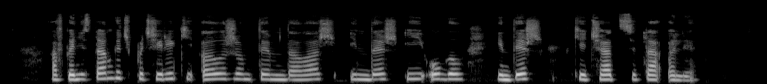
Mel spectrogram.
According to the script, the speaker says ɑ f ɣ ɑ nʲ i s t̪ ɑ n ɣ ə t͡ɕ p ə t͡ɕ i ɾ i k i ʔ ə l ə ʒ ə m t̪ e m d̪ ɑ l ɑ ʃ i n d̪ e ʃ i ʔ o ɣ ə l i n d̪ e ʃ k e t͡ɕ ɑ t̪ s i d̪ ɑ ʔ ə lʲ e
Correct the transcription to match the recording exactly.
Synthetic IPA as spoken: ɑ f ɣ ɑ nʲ i s t̪ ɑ n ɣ ə t͡ɕ p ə t͡ɕ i ɾ i k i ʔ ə l ə ʒ ə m t̪ e m d̪ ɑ l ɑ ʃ i n d̪ e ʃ i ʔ o ɣ ə l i n d̪ e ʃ k e t͡ɕ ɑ t̪ s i t̪ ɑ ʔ ə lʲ e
